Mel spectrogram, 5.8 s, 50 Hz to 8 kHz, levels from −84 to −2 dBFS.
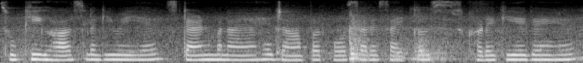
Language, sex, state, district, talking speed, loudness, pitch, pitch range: Hindi, female, Punjab, Kapurthala, 175 wpm, -16 LUFS, 215 Hz, 210-225 Hz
